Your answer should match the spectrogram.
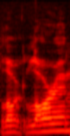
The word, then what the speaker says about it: Laurent: Lauren is how you say it. It's Laurent, but I think it's French, so, you know, you drop the last few characters.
